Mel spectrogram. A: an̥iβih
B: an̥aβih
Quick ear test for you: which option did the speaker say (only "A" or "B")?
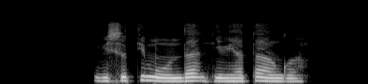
A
